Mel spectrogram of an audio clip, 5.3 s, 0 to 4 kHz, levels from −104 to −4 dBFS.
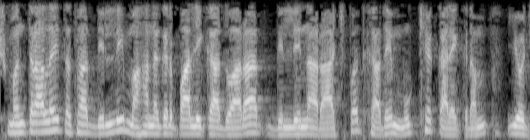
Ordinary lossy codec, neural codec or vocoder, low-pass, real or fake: Opus, 64 kbps; none; 3.6 kHz; real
